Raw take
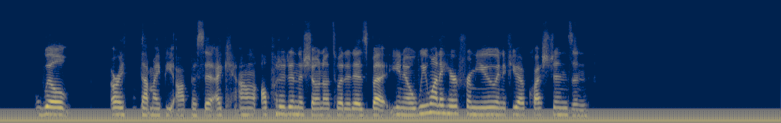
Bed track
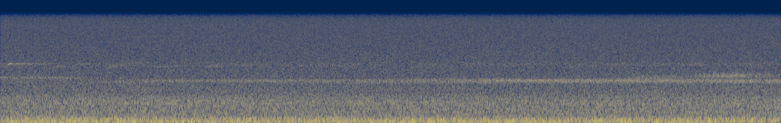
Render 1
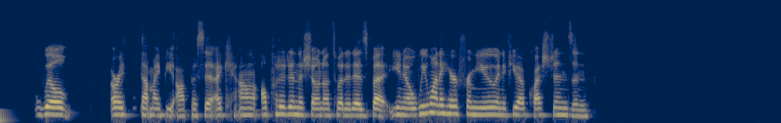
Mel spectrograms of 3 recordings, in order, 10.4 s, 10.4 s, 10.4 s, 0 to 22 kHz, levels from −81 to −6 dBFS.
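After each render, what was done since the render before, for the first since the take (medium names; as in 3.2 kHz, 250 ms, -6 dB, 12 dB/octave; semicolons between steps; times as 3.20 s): hum notches 60/120/180/240/300 Hz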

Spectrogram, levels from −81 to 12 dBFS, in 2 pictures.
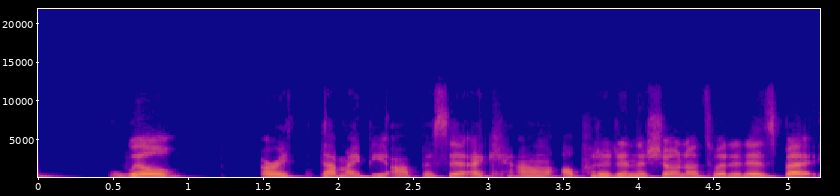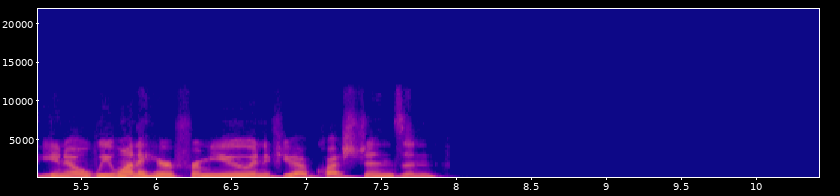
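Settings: trim +3.5 dB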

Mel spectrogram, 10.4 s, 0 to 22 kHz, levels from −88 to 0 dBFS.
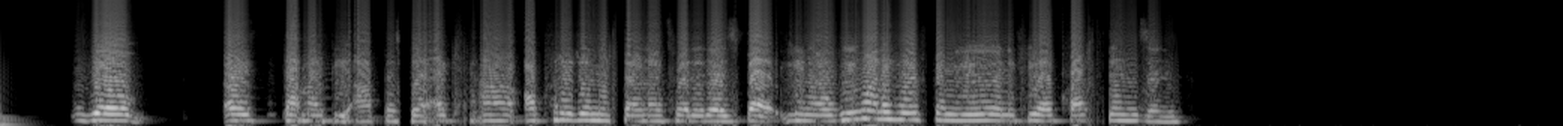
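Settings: dead-time distortion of 0.27 ms; flange 0.79 Hz, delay 3.1 ms, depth 8.4 ms, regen -30%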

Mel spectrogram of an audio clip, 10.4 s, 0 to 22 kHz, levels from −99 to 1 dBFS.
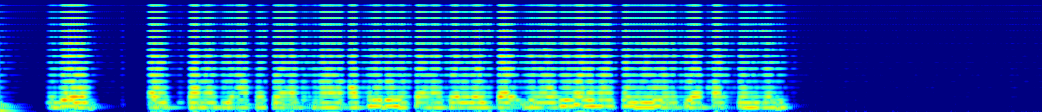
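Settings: partials quantised in pitch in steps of 4 st; flange 0.73 Hz, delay 3.6 ms, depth 2.6 ms, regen -27%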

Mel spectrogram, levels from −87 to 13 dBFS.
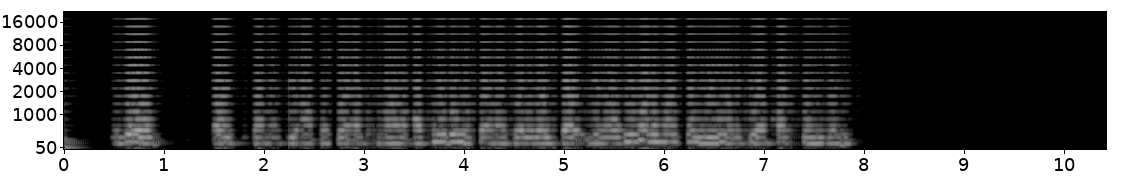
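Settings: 1.61–2.24 s: fade out, to -16 dB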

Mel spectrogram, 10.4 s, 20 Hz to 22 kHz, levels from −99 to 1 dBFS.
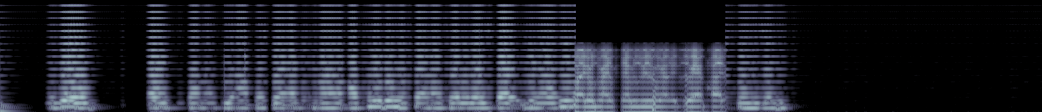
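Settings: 1.78–2.45 s: peaking EQ 2.8 kHz -12.5 dB 0.64 oct; 5.75–7.26 s: monotone LPC vocoder at 8 kHz 220 Hz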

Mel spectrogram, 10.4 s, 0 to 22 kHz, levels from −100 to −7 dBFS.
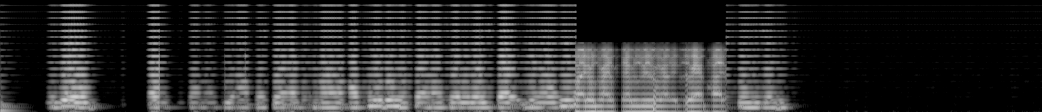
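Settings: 1.59–2.89 s: fade in, from -15.5 dB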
